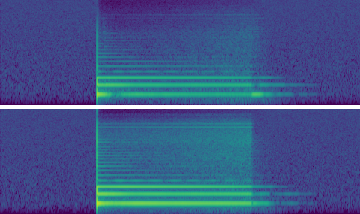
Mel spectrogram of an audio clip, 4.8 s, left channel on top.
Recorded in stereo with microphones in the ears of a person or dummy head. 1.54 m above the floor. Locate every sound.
1.3 s a piano: 75° right (ahead or behind), 0.7 m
